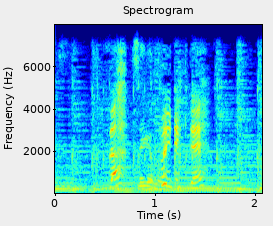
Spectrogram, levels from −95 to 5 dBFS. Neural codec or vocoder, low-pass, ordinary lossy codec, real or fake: none; 7.2 kHz; Opus, 64 kbps; real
